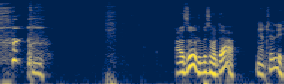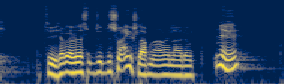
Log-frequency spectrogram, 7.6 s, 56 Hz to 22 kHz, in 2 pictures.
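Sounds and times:
person coughing: 0:00.0 - 0:00.8
speech: 0:00.2 - 0:00.7, 0:02.4 - 0:07.2.

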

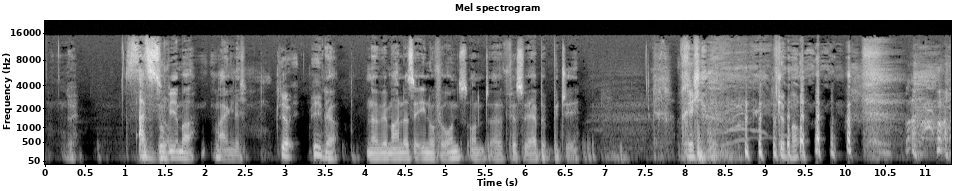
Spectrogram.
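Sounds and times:
speech: 0:00.3 - 0:07.0, 0:07.6 - 0:11.2
laughter: 0:08.1 - 0:11.3
person coughing: 0:10.1 - 0:11.3.

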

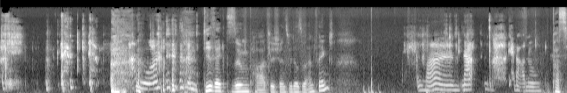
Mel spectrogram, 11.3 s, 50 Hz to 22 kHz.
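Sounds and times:
harsh raspy hacking coughing: 0:00.0 - 0:04.0
laughter: 0:02.2 - 0:04.0
speech: 0:02.7 - 0:07.0, 0:08.4 - 0:11.3.

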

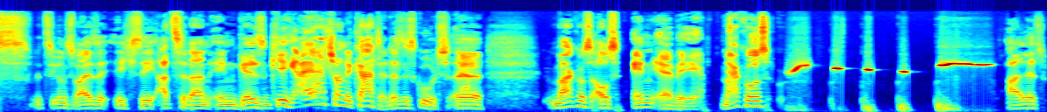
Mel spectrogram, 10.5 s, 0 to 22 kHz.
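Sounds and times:
speech: 0:00.3 - 0:08.8, 0:10.1 - 0:10.4
person whistling a short tune: 0:07.9 - 0:10.1.

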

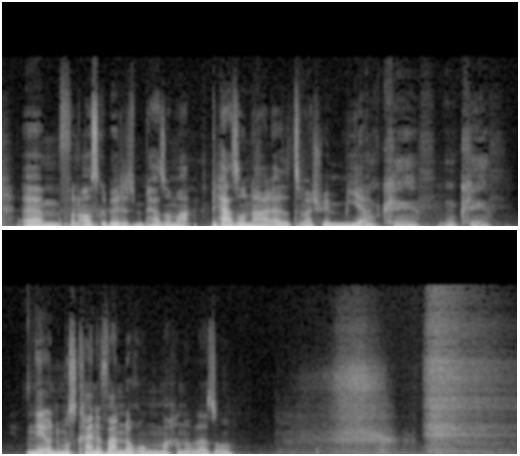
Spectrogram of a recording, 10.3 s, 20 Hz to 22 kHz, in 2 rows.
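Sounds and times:
speech: 0:00.2 - 0:07.6
heavy snorting breaths of relief: 0:08.0 - 0:10.2.

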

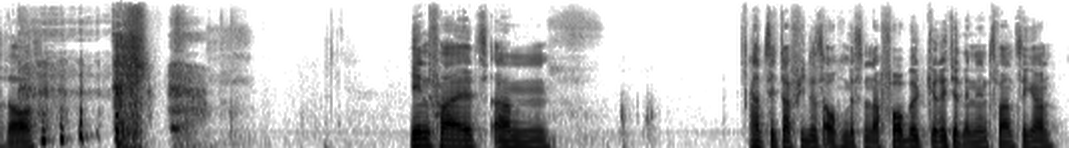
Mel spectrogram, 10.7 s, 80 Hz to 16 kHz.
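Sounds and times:
speech: 0:00.0 - 0:01.4, 0:04.1 - 0:05.6, 0:07.5 - 0:10.6
person sneezing: 0:01.1 - 0:01.9.

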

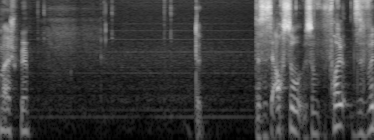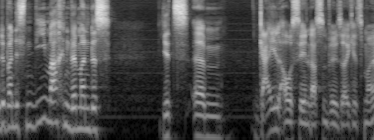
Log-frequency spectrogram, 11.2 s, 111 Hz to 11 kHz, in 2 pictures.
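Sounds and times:
speech: 0:00.0 - 0:00.6, 0:02.9 - 0:03.1, 0:03.8 - 0:07.3, 0:08.0 - 0:11.2
computer mouse clicking through photos: 0:01.5 - 0:01.8, 0:02.4 - 0:02.7
sharp click: 0:02.4 - 0:02.7.

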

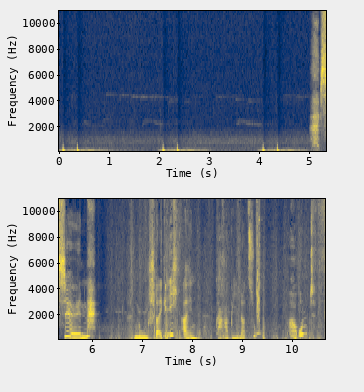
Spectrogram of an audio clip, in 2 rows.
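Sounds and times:
racing heartbeat in deep paired beats: 0:00.0 - 0:01.0, 0:02.0 - 0:03.0, 0:04.0 - 0:05.0
faint hissing background: 0:00.0 - 0:10.6
speech: 0:05.4 - 0:06.2, 0:06.8 - 0:10.6.

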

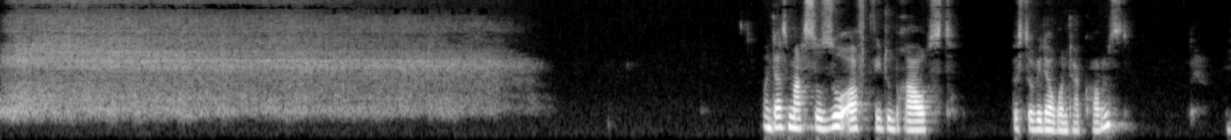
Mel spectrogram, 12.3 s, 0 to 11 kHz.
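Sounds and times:
long breathy exhale through pursed lips during a breathing exercise: 0:00.0 - 0:05.5, 0:11.9 - 0:12.2
speech: 0:07.6 - 0:11.4.

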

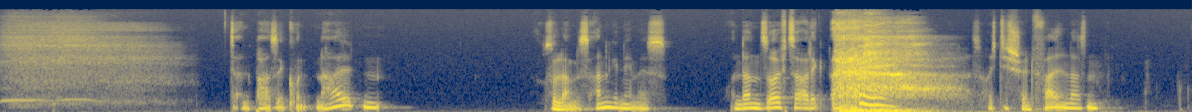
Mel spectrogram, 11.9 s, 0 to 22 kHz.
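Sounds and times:
deep inhale through the nose: 0:00.0 - 0:02.0
speech: 0:02.3 - 0:04.0, 0:05.5 - 0:09.0, 0:09.8 - 0:11.1.

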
